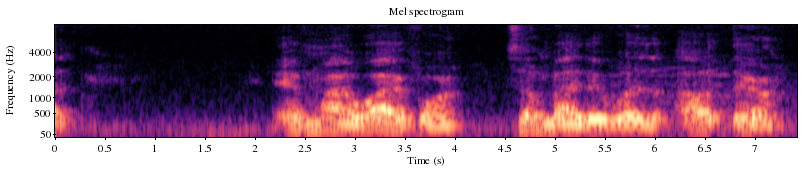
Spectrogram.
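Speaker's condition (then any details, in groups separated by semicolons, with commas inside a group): ALS; spasticity main symptom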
